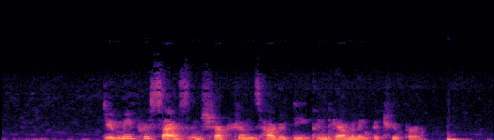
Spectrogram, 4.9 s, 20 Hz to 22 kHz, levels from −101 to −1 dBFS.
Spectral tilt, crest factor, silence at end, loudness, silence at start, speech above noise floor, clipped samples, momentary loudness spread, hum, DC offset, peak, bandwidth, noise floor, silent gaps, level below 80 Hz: -7.5 dB/octave; 22 dB; 0.3 s; -25 LUFS; 1.05 s; 36 dB; under 0.1%; 14 LU; none; under 0.1%; -4 dBFS; 10 kHz; -60 dBFS; none; -44 dBFS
